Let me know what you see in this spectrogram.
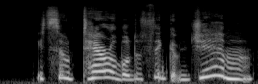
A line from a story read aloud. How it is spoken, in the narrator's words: pleaded Rilla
